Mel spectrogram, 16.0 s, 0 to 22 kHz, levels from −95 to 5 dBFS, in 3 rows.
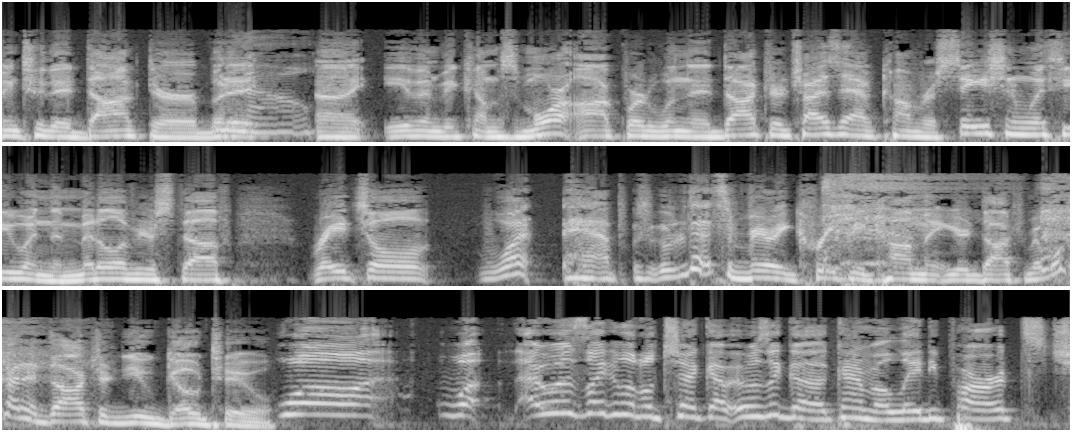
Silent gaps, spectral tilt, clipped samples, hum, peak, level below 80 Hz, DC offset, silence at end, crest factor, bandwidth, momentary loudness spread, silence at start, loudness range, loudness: none; -4 dB/octave; 0.5%; none; 0 dBFS; -30 dBFS; under 0.1%; 0 s; 10 dB; 11 kHz; 5 LU; 0 s; 2 LU; -8 LUFS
